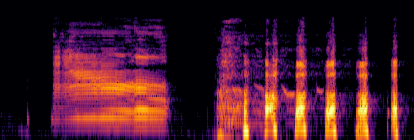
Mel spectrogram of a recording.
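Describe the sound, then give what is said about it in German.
A single drawn-out, nasal moo from a toy cow noisemaker sounds for about a second, followed by a short burst of rhythmic, breathy laughter. “Sie hat ihre eigene Kuh benutzt.”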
